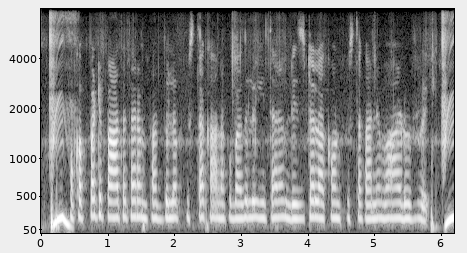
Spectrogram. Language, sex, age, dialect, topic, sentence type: Telugu, female, 31-35, Telangana, banking, statement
